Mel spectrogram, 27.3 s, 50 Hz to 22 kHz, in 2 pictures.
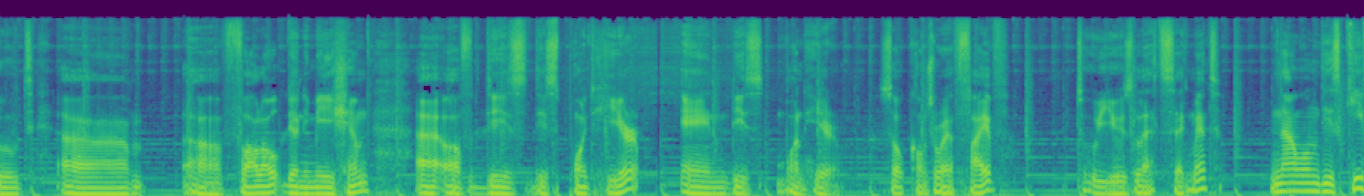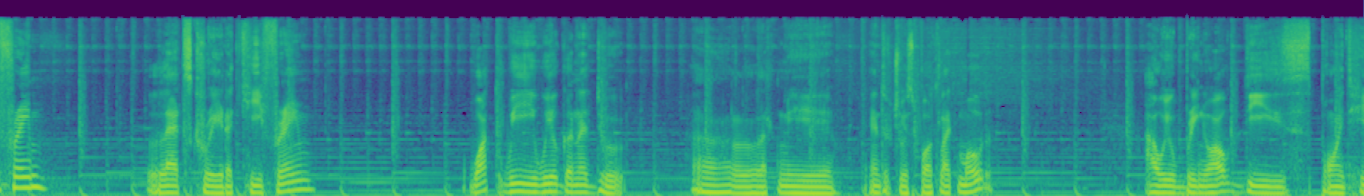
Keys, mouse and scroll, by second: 1.1 ctrl+click, 2.8 F8, 4.6 ctrl+click, 6.7 ctrl+click, 8.4 ctrl+F5, 12.8 click, 13.7 click, 14.4 ctrl+shift+F2, 15.9 ctrl+F2, 17.2 click, 18.2 click, 19.0 ctrl+click, 19.5 ctrl+click, 20.5 ctrl+click, 22.4 click, 23.1 click, 25.4 click, 26.5 g.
